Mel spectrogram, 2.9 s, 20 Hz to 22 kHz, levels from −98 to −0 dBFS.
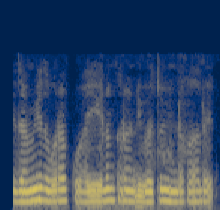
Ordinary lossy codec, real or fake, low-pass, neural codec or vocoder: AAC, 24 kbps; real; 14.4 kHz; none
